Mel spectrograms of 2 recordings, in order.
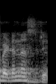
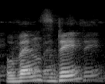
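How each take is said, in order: First: वेडनेसडे said in three syllables, we-de-nes-day; वेडनेसडे with every syllable sounded; full spelling pronunciation. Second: वेडनेसडे said as two syllables, wenz-day; वेडनेसडे clipped to wenz-day, modern English style; modern English pronunciation. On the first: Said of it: "हालांकि वेडनेसडे भी गलत नहीं है". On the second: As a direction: say वेडनेसडे as wenzday, the middle e silent. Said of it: "modern English". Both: Shown as a demonstration.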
